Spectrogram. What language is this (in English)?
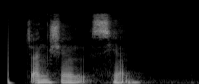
Italian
